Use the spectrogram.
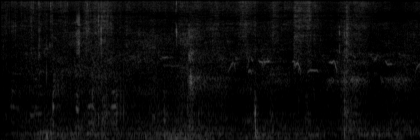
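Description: A small hen clucks faintly in short, scattered calls against an outdoor background with occasional knocks and rustles.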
